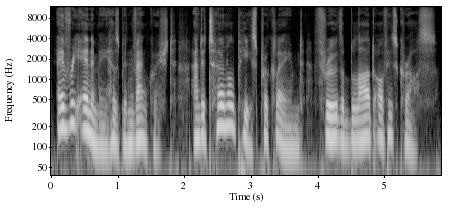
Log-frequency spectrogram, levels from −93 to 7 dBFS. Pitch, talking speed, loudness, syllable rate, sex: 130 Hz, 155 wpm, -19 LUFS, 4.9 syllables/s, male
